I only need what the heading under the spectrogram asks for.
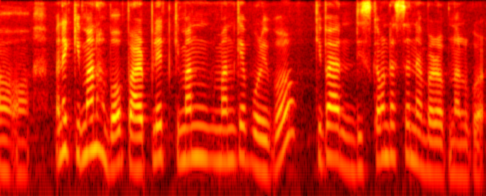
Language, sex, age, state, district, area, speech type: Assamese, female, 30-45, Assam, Kamrup Metropolitan, urban, spontaneous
